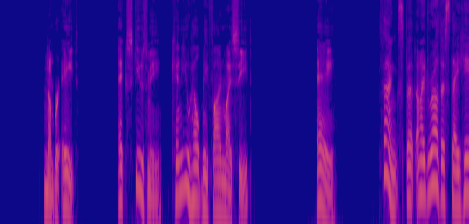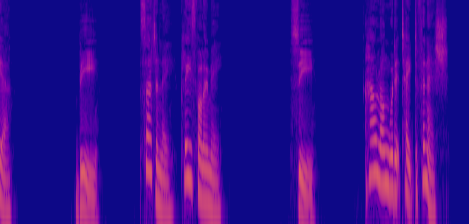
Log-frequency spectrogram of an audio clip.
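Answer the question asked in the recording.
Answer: B: Certainly, please follow me.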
